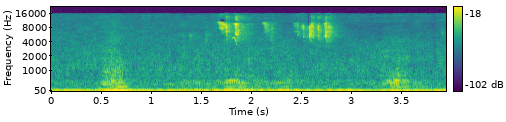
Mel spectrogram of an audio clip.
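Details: Hummingbirds feeding in early morning at sunrise, many visiting constantly beside a small babbling fountain and birdbath; clusters of very high, thin squeaky chirps bunched over about a second midway, with soft low thumps before and after.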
